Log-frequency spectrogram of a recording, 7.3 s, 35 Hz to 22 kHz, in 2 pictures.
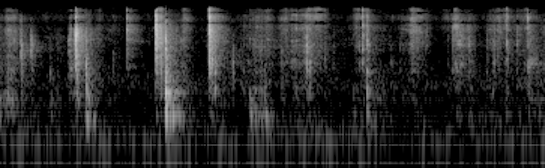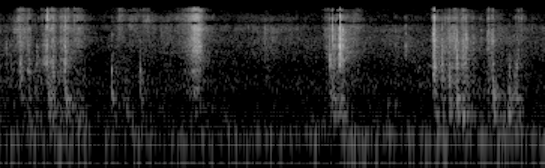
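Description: Scattered light clicks and plastic knocks as a plastic engine cover is set back over the engine and pressed into place by hand, with a sharper knock about a second in. Near the end a short cluster of quick ticks comes as a 10 mm socket wrench is put on the cover's nuts.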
